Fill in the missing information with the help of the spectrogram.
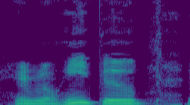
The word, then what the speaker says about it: Hirohito: that's the H-I-R-O-H-I-T-O, Americans pronounce it Hirohito, it is pronounced Hirohito, the Emperor of Japan, and also Japanese Prime Minister General Hideki Tojo.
